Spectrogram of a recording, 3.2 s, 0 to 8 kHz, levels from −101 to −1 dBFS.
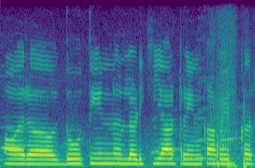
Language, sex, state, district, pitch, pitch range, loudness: Hindi, female, Maharashtra, Mumbai Suburban, 225 Hz, 220-230 Hz, -13 LUFS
